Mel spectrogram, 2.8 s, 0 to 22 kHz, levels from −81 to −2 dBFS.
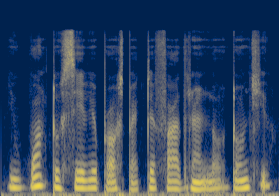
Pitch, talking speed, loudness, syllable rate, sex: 165 Hz, 235 wpm, -17 LUFS, 5.7 syllables/s, female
